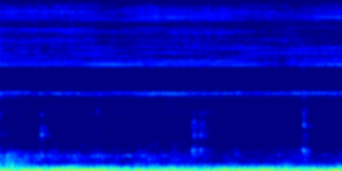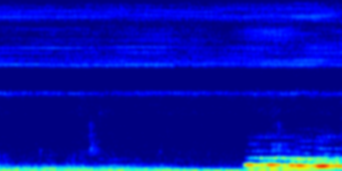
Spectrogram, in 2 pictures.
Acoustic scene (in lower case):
elevator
